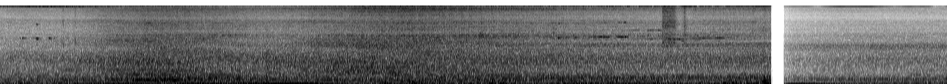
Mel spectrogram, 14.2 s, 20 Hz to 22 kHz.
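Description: Northern Class 195 diesel multiple unit running at the platform, a steady drone of its underfloor diesel engines. Near the end the sound cuts off abruptly and a quieter steady hum follows.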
